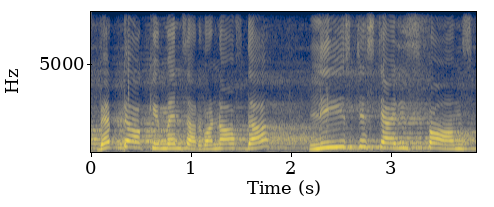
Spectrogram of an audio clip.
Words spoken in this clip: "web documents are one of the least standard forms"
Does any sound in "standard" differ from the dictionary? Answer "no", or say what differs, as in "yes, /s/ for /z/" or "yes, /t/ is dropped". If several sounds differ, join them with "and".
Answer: yes, /n/ is dropped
